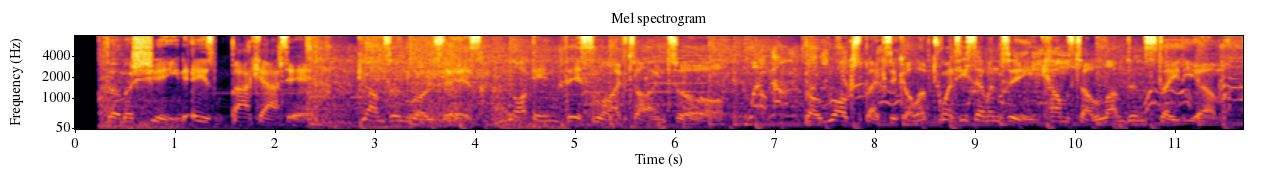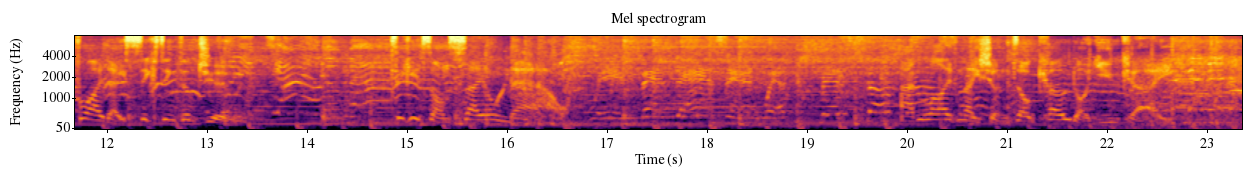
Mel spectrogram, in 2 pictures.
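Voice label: English UK, Werbung, Aufgeregt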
